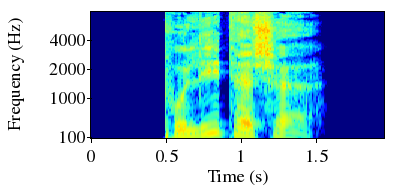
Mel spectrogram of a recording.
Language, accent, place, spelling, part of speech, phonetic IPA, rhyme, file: German, Germany, Berlin, politische, adjective, [poˈliːtɪʃə], -iːtɪʃə, De-politische.ogg
- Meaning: inflection of politisch: 1. strong/mixed nominative/accusative feminine singular 2. strong nominative/accusative plural 3. weak nominative all-gender singular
